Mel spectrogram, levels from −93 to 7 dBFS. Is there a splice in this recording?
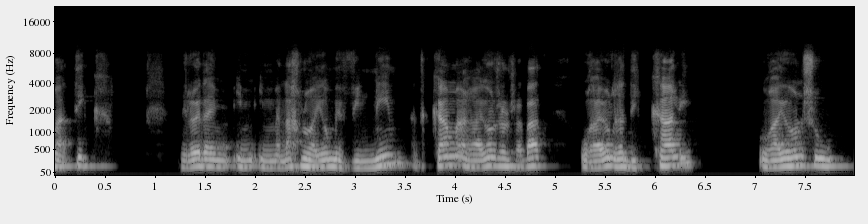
no; 0 cuts

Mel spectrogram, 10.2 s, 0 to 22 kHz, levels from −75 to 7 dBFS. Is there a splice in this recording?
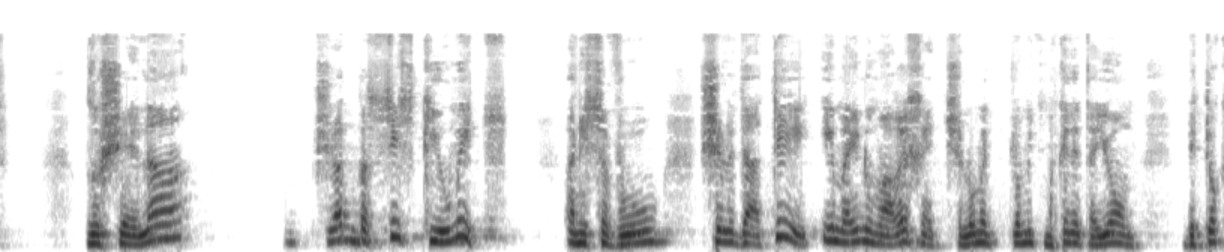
no; 0 cuts

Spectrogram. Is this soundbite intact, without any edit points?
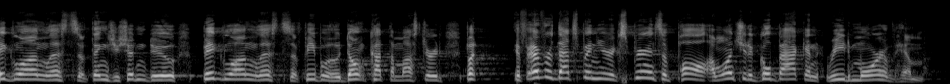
no; 1 cut; at 8.2 s

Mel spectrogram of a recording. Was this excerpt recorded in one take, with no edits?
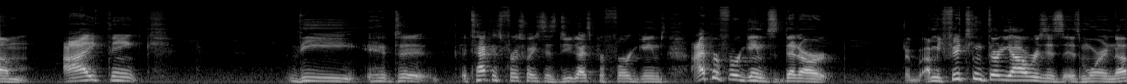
yes; 0 cuts

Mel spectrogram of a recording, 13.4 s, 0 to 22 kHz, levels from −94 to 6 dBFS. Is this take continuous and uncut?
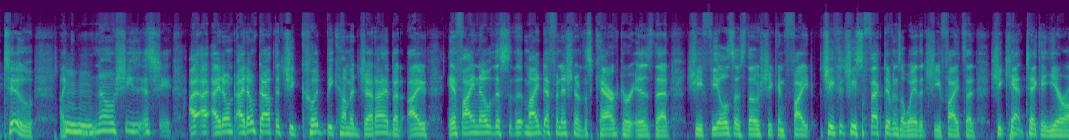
no; 3 cuts; at 10.2 s, 10.8 s, 11.2 s

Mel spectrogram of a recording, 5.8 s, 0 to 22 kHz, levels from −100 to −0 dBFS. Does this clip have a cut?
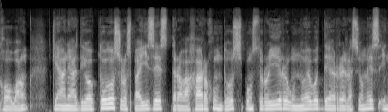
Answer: yes; 4 cuts; at 1.4 s, 2.6 s, 3.7 s, 4.8 s

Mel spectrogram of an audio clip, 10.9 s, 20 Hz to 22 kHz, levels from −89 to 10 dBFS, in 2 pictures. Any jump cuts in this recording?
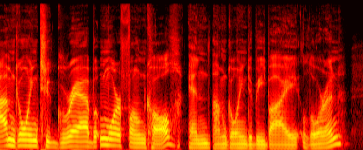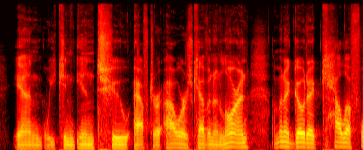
yes; 6 cuts; at 1.5 s, 3.1 s, 4.0 s, 6.1 s, 6.6 s, 8.3 s

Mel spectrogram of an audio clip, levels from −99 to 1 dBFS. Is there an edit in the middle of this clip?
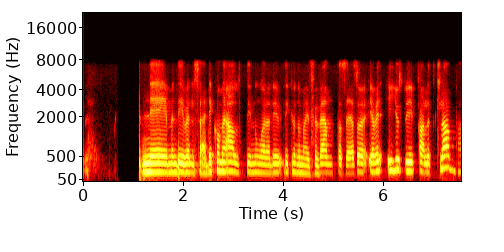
no; 0 cuts

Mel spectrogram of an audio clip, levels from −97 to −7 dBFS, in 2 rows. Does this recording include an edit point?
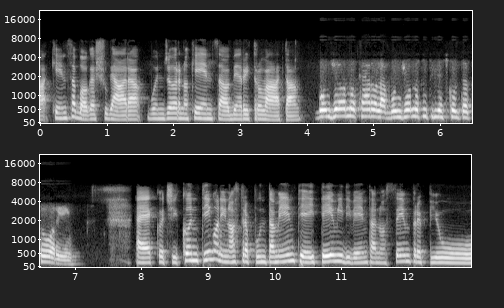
no; 0 cuts

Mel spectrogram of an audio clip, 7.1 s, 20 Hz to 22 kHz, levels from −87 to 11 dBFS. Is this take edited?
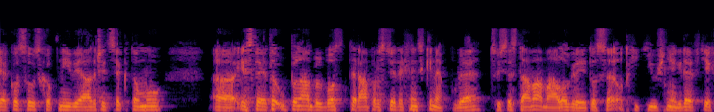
no; 0 cuts

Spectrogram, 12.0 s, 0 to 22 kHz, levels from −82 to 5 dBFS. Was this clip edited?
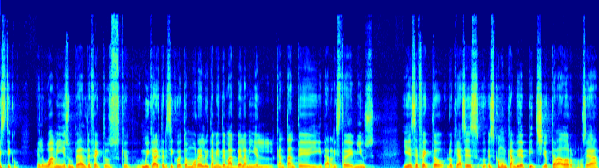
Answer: no; 0 cuts

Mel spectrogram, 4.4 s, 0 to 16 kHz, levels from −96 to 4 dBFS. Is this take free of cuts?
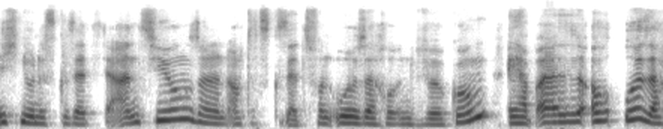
no; 1 cut; at 3.3 s

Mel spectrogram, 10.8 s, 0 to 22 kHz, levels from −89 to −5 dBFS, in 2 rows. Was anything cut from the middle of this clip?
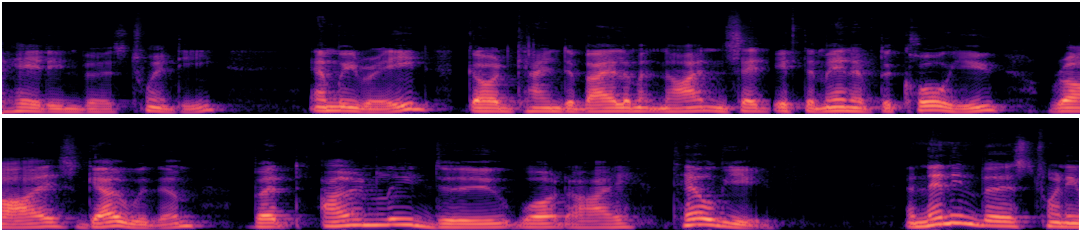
yes; 3 cuts; at 2.2 s, 3.8 s, 4.4 s

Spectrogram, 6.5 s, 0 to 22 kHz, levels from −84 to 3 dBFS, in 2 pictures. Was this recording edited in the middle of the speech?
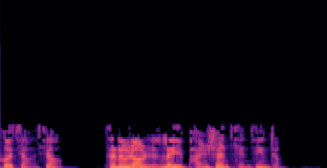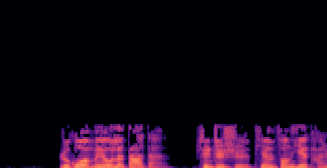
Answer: no; 0 cuts

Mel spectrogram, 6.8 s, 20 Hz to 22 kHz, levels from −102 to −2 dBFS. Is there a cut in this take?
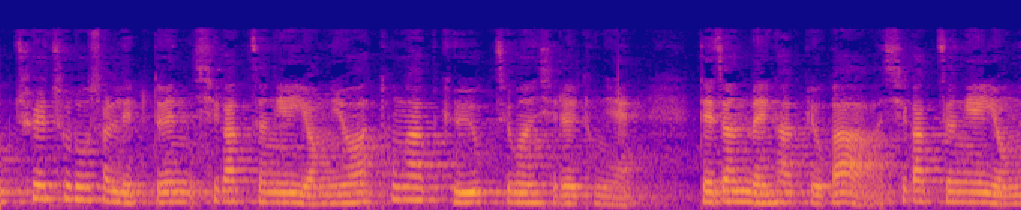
no; 0 cuts

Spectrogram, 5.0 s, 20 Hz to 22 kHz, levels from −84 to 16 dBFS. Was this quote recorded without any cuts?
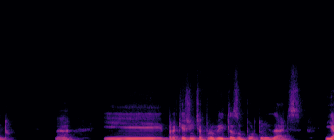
yes; 0 cuts

